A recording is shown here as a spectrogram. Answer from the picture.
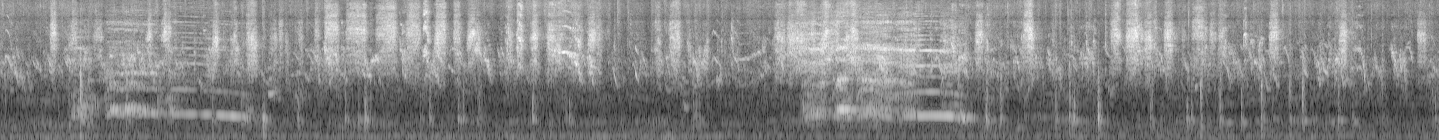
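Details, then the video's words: Baby chickens playing and eating, giving dense high chirps and peeps throughout, with a couple of louder descending calls and busy scratching and pecking noises. "Cute Little Chicks Chirping Sounds| Baby Chicken Playing and Eating"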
